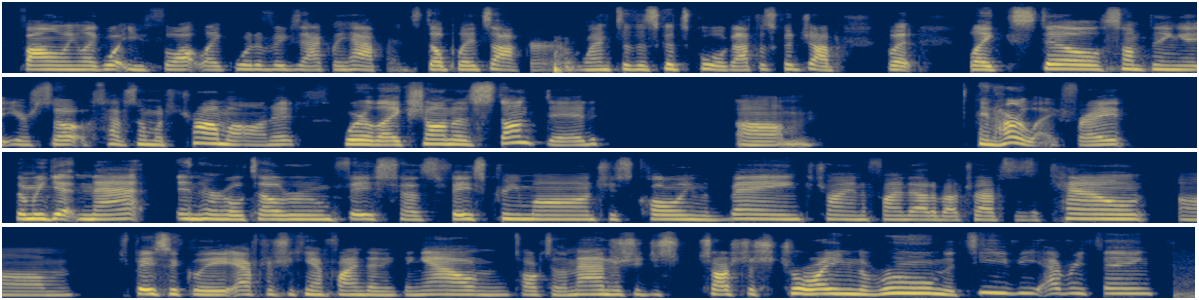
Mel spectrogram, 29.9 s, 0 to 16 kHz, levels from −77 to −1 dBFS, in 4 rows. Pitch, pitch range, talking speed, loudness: 210 Hz, 195-230 Hz, 185 wpm, -19 LUFS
